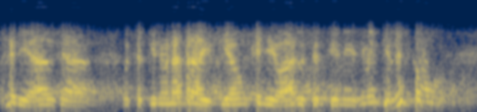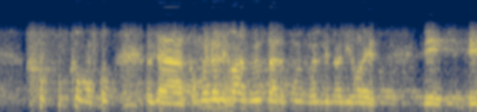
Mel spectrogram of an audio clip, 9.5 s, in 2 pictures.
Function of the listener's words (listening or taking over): taking over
